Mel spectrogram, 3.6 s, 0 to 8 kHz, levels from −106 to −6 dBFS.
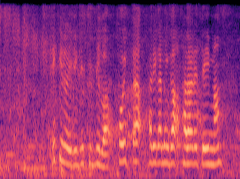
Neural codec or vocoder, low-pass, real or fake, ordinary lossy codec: codec, 24 kHz, 6 kbps, HILCodec; 7.2 kHz; fake; AAC, 48 kbps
